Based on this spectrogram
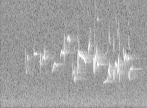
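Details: Dunnock song from gardens and parks of Monkstown Village, Dublin, in spring: a thin, scratchy, high-pitched warble of rapid jumbled notes, very even in pitch and volume, lasting about two and a half seconds, over quiet background.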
